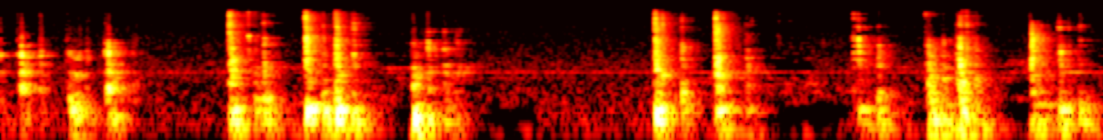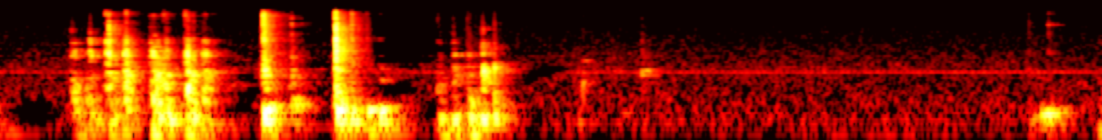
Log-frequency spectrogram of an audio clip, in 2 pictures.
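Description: Someone typing an email address and password on a computer keyboard while filling in an online admission form, with irregular bursts of close key clicks separated by short pauses, fairly quiet, no talking.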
